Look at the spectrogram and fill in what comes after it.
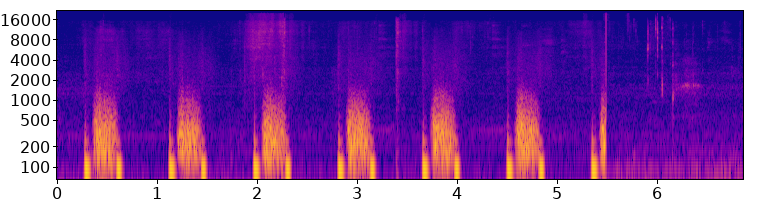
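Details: Subvalvular aortic stenosis murmur, best heard at the mitral and tricuspid areas, grade 3/6 to 4/6: regular heartbeat near 71 a minute with a harsh, medium-pitched, diamond-shaped mid-systolic murmur between the heart sounds.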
